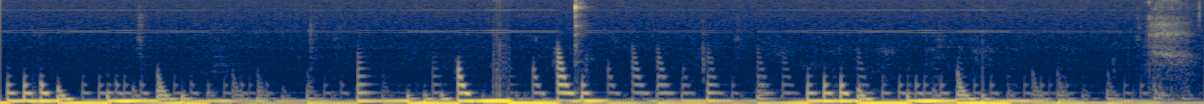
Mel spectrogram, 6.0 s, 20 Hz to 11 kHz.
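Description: Spectrasonics Omnisphere 2.6 software synth patch playing a rhythmic pattern of deep bass notes, several a second, pulsing under LFO modulation synced one-to-one. It fades away near the end.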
